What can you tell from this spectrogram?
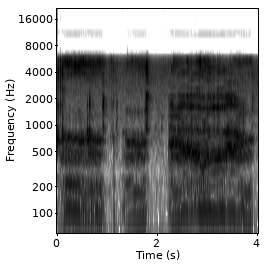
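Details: Pit bull growling in a violent attack; low throaty rumbling growls, one short burst followed by a longer sustained snarl.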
